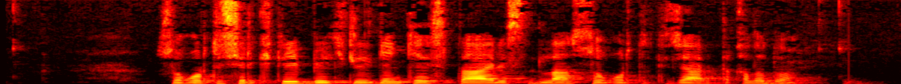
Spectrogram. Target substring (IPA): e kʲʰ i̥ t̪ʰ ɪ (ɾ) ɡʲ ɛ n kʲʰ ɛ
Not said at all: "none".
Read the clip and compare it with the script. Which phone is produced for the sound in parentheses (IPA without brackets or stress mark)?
l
